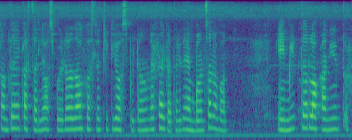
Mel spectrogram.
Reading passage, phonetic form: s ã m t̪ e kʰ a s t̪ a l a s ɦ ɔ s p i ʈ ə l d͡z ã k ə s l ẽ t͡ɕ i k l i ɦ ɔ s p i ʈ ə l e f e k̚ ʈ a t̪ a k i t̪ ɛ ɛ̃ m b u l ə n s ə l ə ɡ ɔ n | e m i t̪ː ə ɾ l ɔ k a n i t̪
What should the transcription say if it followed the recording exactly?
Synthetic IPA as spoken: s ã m t̪ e k a s t̪ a l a ɦ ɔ s p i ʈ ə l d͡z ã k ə s l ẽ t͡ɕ i k l i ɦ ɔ s p i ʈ ə l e f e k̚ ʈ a t̪ a k i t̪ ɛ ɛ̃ m b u l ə n s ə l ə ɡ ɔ n | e m i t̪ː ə ɾ l ɔ k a n i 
